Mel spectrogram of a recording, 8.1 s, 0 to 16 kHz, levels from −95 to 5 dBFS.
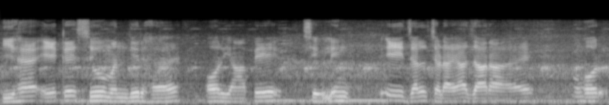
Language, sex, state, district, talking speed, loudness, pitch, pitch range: Hindi, male, Rajasthan, Bikaner, 125 wpm, -15 LUFS, 145 Hz, 135-155 Hz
